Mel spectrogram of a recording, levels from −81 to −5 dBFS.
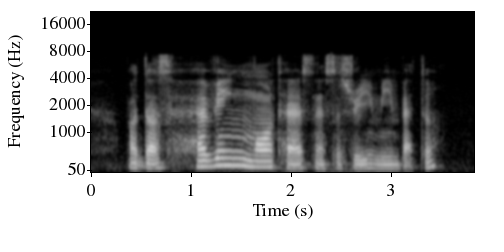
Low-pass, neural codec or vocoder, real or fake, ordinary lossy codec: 7.2 kHz; none; real; AAC, 32 kbps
